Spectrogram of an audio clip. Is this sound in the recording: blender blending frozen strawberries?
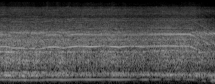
yes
